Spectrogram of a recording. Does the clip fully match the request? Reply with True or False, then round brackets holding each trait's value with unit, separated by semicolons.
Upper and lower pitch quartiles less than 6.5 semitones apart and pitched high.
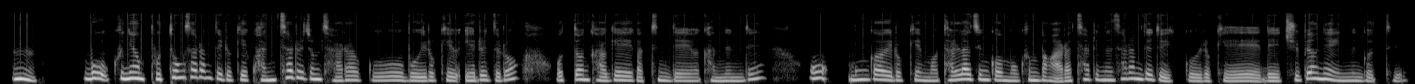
True (5.4 semitones; 195 Hz)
